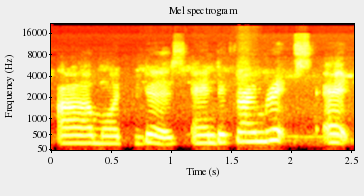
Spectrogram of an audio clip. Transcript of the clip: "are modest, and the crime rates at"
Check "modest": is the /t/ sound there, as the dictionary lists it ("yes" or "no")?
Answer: no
